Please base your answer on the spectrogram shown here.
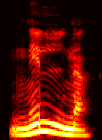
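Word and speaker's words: نِلْنَ: This one looks funny, but the noon has a kasra, the lam has a sukun, and the final noon has a fatha. How would I pronounce this? This is nilna, nilna, nilna, nilna.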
